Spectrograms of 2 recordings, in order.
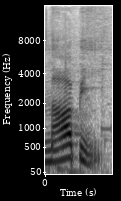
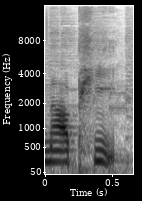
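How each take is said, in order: First: The middle consonant is a voiced b. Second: The middle consonant is a voiceless p. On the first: The speaker calls it right. "میگم نابی" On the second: The speaker calls it wrong. "دیگه نمیگم ناپی"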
